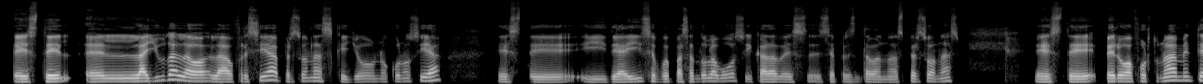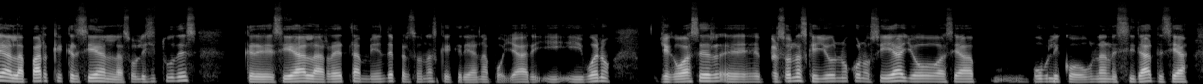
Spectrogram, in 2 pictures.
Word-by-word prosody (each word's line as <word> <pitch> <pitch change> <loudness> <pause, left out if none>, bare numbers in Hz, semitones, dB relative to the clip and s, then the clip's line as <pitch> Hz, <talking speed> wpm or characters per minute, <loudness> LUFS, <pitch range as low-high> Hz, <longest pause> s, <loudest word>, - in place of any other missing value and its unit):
este, 130 +2 +6 0.2
el 140 +2 +3
la 150 - +10
ayuda 185 +9 +4
la 155 -6 +6
la 130 -2 +4
ofrecía 160 +10 0
a 195 - +1
personas 150 +2 -5
que 125 -2 -6
yo 130 +2 -6
no 130 -1 -11
conocía, 165 - -1 0.5
este, 115 -1 -4
y 120 0 -6
de 120 0 +1
ahí 125 +4 +1
se 145 +1 -3
fue 130 +1 -4
pasando 135 +2 -3
la 150 - +2
voz 160 +3 -6
y 130 - -8
cada 125 0 +1
vez, 125 0 -4
se 105 - -9
se 115 +2 -7
presentaban 120 +2 -5
nuevas 120 -1 -6
personas. 140 +3 -5 0.7
Este, 125 +1 +2
pero 140 0 +6
afortunadamente 175 +5 +2
a 165 - +7
la 135 -3 +5
par 155 +3 +4
que 155 - -9
crecían 145 -2 +1
las 110 - -2
solicitudes, 140 +9 -5 0.4
crecían 130 +3 +3
la 125 -1 +4
red 130 +3 0
también 130 -2 -4
de 155 +1 -1
personas 130 0 -9
que 120 - -8
querían 110 +1 -6
apoyar 115 0 -3
y - - -9
y 115 -1 -9
bueno, 150 +3 0 0.5
llegó 125 +1 +2
a 140 - +4
ser 155 +2 +2
eh, 125 0 -3
personas 150 +5 -1
que 140 - -2
yo 145 +2 -1
no 150 0 -8
conocía, 150 +3 +1
yo 135 -2 -1
hacía, 130 +1 +1 0.2
mm, 135 -2 -22
público 135 -4 -3
una 125 +3 -3
necesidad, 135 +4 +1
decía: 130 0 +1
135 Hz, 170 wpm, -23 LUFS, 125-150 Hz, 0.7 s, la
